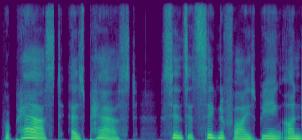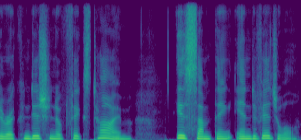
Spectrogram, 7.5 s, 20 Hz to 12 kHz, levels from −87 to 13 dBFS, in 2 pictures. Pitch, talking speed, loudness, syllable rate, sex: 200 Hz, 135 wpm, -19 LUFS, 4.4 syllables/s, female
